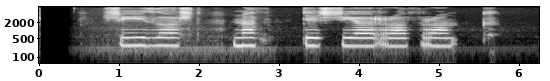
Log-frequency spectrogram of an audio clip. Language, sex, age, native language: Icelandic, female, 7, Icelandic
